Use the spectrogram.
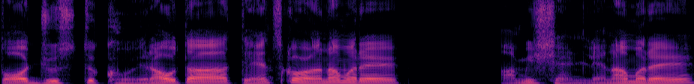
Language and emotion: Goan Konkani, fearful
